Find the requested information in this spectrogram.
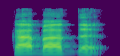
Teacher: আমরা দালকে এখানে সাকিন করব আর দাল হরুফে কলকলা কলকলা করতে হবে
